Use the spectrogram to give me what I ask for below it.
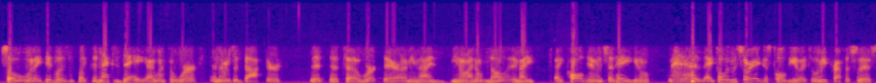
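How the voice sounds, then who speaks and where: A man's voice: mid-range voice, fairly quick, sharp tone, poor audio. A middle-aged man telling rambling, joking, self-deprecating anecdotes as a radio interview guest. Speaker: interview guest, record holder.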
